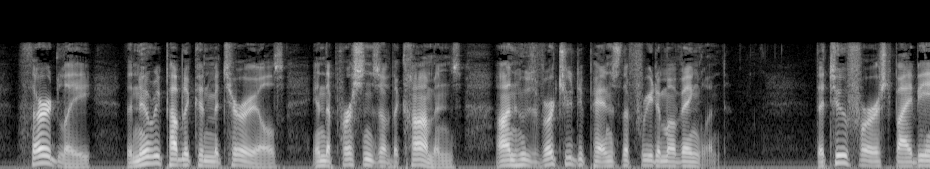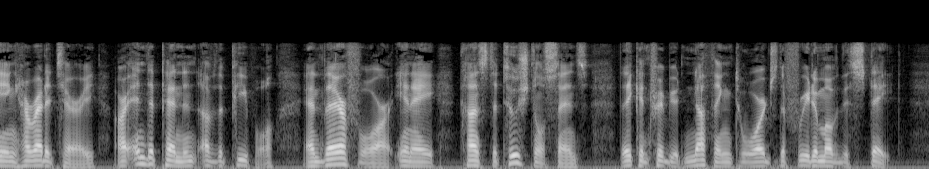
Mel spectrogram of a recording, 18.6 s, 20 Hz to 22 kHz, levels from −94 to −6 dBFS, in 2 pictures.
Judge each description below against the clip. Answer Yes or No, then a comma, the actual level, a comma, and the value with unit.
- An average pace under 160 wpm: Yes, average, 140 wpm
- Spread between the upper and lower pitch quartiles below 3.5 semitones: No, average, 4.1 semitones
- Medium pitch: No, low, 105 Hz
